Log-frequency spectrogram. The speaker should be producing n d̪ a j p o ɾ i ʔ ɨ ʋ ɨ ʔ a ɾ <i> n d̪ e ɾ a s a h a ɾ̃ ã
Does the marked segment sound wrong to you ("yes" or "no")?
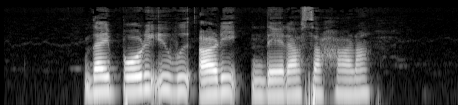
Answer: no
